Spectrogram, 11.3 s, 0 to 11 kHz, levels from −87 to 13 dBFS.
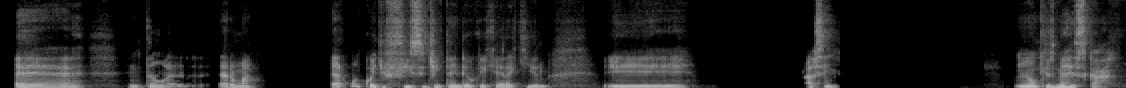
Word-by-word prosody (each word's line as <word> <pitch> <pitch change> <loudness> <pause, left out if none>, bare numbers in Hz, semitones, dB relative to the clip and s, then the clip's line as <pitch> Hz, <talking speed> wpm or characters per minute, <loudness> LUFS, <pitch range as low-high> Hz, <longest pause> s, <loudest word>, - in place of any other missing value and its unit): É. 155 -6 +1 0.4
Então 140 -2 -3
e - - -8 0.3
era 140 +3 +1
uma 160 0 -1 0.7
era - - +1
uma 300 -2 -5
coisa 215 -3 +2
difícil 145 -6 0
de 105 - 0
entender 100 -2 +2
o 100 - -1
que 105 - -2
que 105 - -4
era 100 -1 +3
aquilo, 115 +8 -2 0.6
e 110 -1 +2 1.2
assim - - -1 1.8
Não 145 +4 +5
quis 145 -3 0
me 135 -2 +6
arriscar. 125 0 +1
135 Hz, 115 wpm, -23 LUFS, 110-155 Hz, 1.8 s, me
